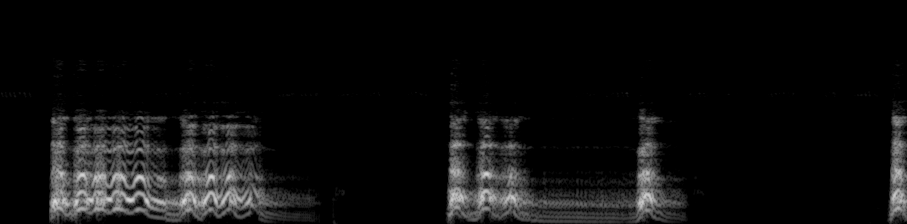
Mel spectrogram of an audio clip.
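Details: Mudhol hound, also called caravan hound, barking in three bouts: long, strained, wavering barks that run together, then a pause, a shorter burst with a trailing whine, and a final bark cut off at the end, against a quiet background.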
